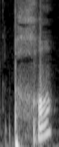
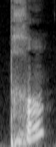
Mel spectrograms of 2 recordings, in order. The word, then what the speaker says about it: prend: Okay, so same pronunciation, final D is not pronounced, so it's only the P-R-E-N, prend. Okay, repeat. Il prend.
